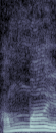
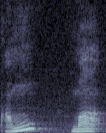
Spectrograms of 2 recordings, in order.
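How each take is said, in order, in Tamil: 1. இது இடைவெளி இல்லாமல் ஒரே சொல்லாக உச்சரிக்கப்படுகிறது. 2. இரண்டு பகுதிகளுக்கும் இடையில் சிறிய இடைவெளி உள்ளது. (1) "அம்மா என்று உச்சரிக்கக்கூடாது" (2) "அம் என்பதற்கும் மா என்பதற்கும் சிறு இடைவெளி விட வேண்டும்"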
